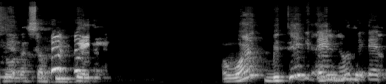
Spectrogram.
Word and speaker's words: bidet: no, wait, Filipino pronunciation, right? Nothing is silent.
